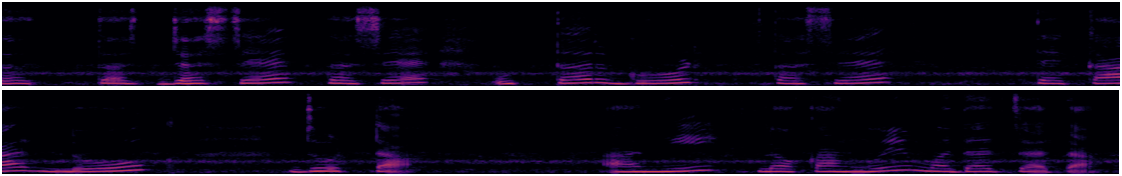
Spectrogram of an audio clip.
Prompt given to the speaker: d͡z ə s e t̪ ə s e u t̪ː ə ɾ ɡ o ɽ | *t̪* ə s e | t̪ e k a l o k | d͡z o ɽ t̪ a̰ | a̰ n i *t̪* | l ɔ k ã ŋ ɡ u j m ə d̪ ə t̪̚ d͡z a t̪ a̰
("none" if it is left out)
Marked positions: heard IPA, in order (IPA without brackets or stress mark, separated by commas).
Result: t̪, none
